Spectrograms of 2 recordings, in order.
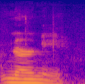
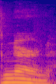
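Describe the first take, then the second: First: The name is said as two syllables. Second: The name is said as one syllable. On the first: The speaker calls it wrong. "not Nerney" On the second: The speaker calls it right. "It's Nern"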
